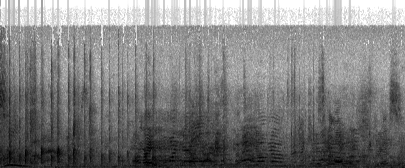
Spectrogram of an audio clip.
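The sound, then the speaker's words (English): Audience applause for children after they sang a Christmas carol: a burst of clapping opens, quick and dense, then gives way to lively crowd chatter with many overlapping voices, including higher children's voices. “Round of applause for our kids.”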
